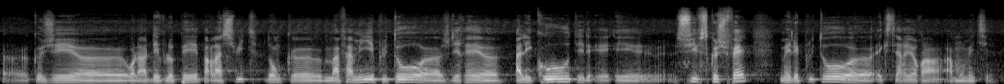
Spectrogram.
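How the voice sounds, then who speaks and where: A man from Senegal, an actor answering interview questions in an earnest, hesitant way with many pauses. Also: on the low side, a little hiss or hum.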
